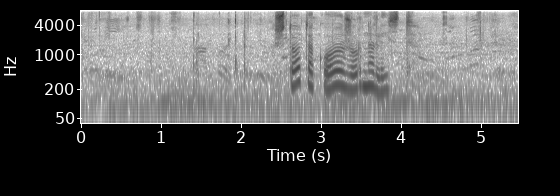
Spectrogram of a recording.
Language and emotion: Russian, neutral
